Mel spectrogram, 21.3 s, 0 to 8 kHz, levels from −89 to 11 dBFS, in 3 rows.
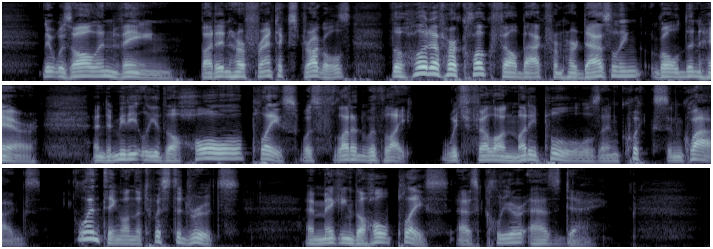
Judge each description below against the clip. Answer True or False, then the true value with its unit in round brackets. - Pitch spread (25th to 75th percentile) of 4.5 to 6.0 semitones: True (5.2 semitones)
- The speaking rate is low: False (150 wpm)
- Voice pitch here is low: True (115 Hz)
